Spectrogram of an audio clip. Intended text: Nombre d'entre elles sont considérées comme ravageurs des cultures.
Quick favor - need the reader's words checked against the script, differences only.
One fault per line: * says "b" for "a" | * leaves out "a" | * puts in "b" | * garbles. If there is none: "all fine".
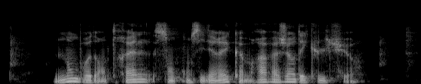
all fine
